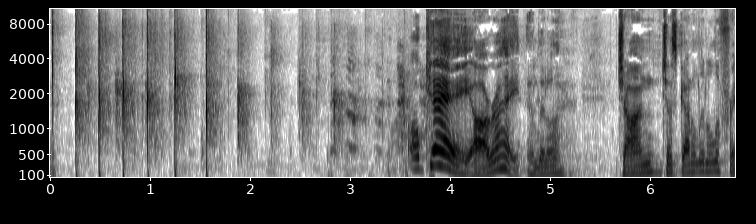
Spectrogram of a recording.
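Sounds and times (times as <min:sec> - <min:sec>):
sharp evenly spaced hand claps: 0:00.0 - 0:03.4
laughter: 0:02.6 - 0:04.3
speech: 0:03.6 - 0:06.8.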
